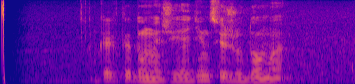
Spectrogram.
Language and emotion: Russian, neutral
